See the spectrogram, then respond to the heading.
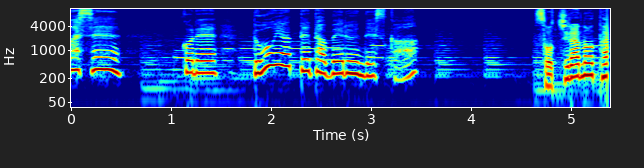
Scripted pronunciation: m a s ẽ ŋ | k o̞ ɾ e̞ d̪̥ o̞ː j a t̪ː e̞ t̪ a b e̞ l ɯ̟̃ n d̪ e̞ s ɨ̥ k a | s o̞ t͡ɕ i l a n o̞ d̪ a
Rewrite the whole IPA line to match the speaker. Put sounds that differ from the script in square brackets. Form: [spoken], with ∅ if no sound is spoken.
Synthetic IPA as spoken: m a s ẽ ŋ | k o̞ ɾ e̞ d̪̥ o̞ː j a t̪ː e̞ t̪ a b e̞ [ɾ] ɯ̟̃ n d̪ e̞ s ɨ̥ k a | s o̞ t͡ɕ i [ɾ] a n o̞ [t̪] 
